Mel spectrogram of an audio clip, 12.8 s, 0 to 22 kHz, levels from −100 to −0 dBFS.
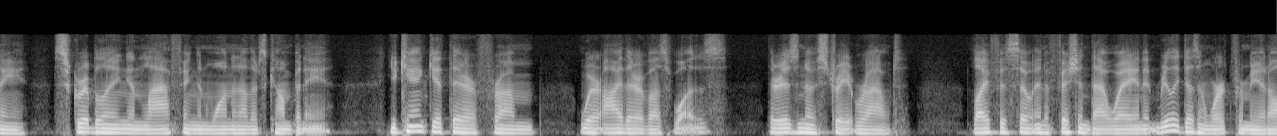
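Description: Nothing here needs flagging: the speech comes over a G.722 wideband telephone link at 64 kbit/s, with the top end stopping around 7.7 kHz as that kind of line normally does.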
